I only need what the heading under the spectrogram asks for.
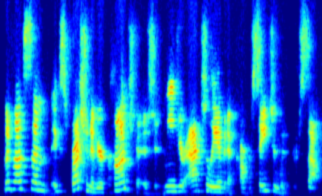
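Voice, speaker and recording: A woman's voice: on the high side, lively intonation, fast, bright, forceful tone, full character voice, low-quality recording. A woman reading aloud, voicing a cryptic, teasing teenage boy who is a ghost. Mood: wry musing.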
